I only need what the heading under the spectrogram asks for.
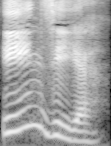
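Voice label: "india", Ukrainian; gcompris; geography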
